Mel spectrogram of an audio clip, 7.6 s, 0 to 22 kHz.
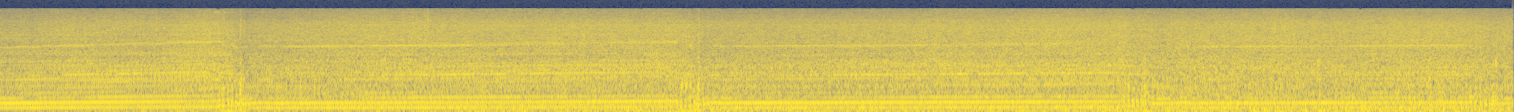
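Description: Kawasaki Ninja ZX-10R inline-four engine pulling along the road, heard from the rider's seat over wind noise. Its pitch climbs slowly and breaks briefly about every two seconds as it shifts up a gear.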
